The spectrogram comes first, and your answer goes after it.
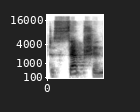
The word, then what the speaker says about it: deception: of shun deception in in english deception stress is on sep this is a rule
